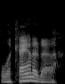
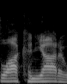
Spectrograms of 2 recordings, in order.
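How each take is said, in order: First: The middle consonant is a plain n sound. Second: The middle consonant is a ny sound.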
